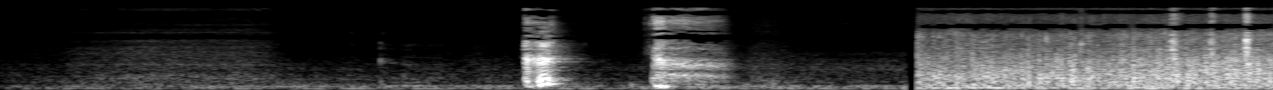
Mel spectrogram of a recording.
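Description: Two short coughs about half a second apart, then, from about four and a half seconds in, a steady hiss of noise.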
